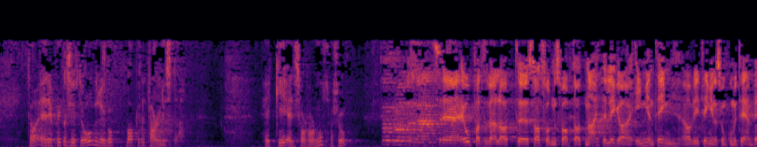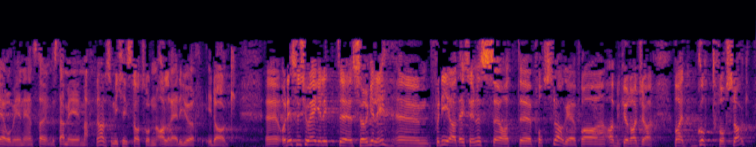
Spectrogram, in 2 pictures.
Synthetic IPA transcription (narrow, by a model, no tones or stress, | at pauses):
d̪̥ɑɛɾɛpʰlɪkɑʂɪft̪əoːʋəɾəɡoːɪbɑːkt̪ɛt̪ʰɑljlɪst̪ɑ | hɛkɪɛd̪sɔhɔlməʋæʂəɡuː | pɛsɪd̪ɛnt̪ɛɡʊpfɑt̪ːət̪ʋɛlːɑt̪st̪ɑːt̪sʁoːd̪n̩sʋɑːʁt̪əɑt̪næɪd̪ɛlɪɡːəɾɪŋːənt̪ʰɪŋːɑ̰ʋd̪ɪt̪ʰɪŋːənəsɔmkʊmɪt̪ʰeːənbeːɾɔmɪɛnḛːnst̪ɑnbəst̪ɛmːəɪmɑɾknɑd̪sɔmɪçːəst̪ɑːt̪sʁoːd̪n̩ʔɑ̰lːəɾeːd̪əjøːɾɪd̪ɑ̰ːɡ | ʔɔ̰d̪ɛsʏnsjʊɛɡɛɾlɪt̪sœɾɡəlɪ | fɔd̪iːɑt̪ɛɡsyːnəsɑt̪fɔʁslɑːɡəfɾɑɑbəlkʰʉʁɑd͡ʒɑ | ʋɑɾʁɛt̪ɡɔt̪ːfɔɾslɑːɡ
